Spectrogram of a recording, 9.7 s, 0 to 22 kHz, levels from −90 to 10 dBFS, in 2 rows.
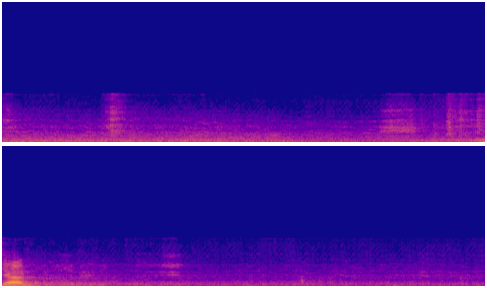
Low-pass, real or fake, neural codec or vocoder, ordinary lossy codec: none; fake; codec, 16 kHz, 4 kbps, FunCodec, trained on Chinese and English, 50 frames a second; none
